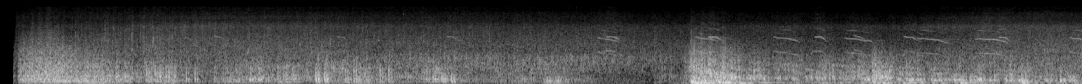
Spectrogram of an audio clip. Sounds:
Rain

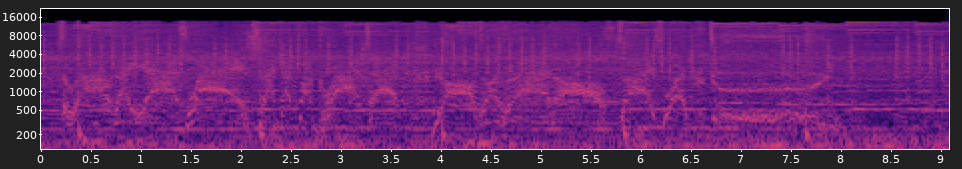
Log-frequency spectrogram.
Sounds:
Music

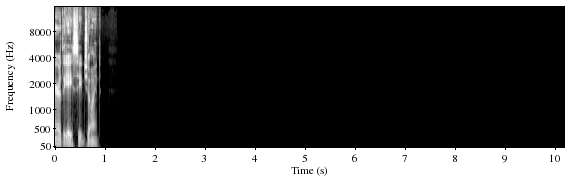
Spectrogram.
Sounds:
Speech

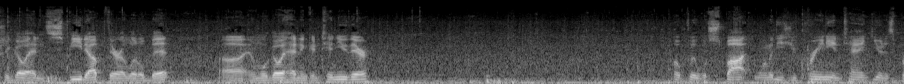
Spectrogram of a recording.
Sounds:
Speech

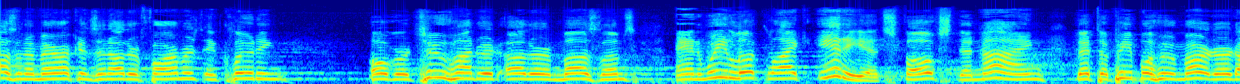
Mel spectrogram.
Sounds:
Speech

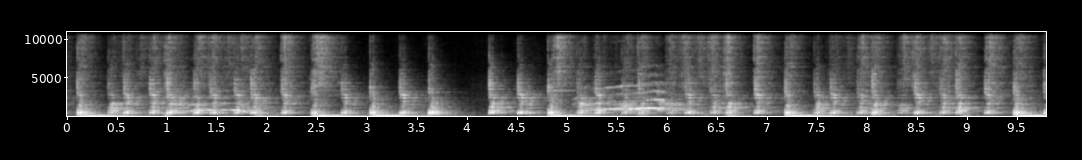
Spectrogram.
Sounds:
Maraca, Tambourine, Music

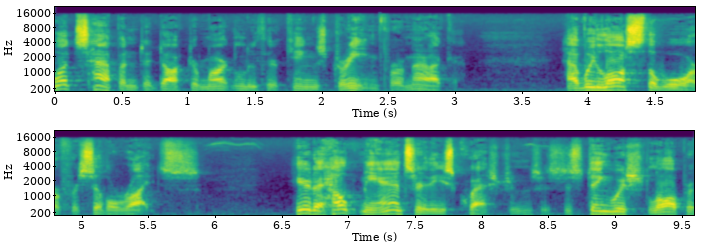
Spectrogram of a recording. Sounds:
Speech

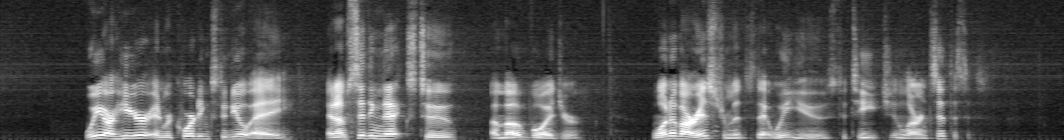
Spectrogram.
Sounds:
Speech

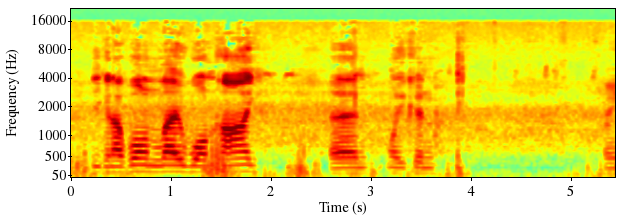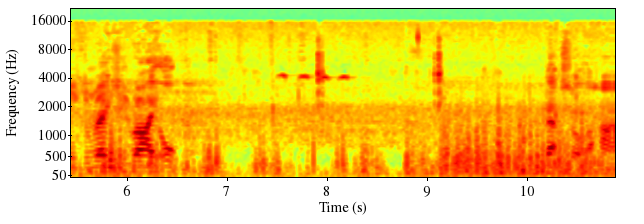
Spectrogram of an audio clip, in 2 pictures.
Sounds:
Wind noise (microphone), Wind

